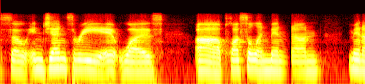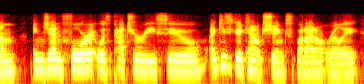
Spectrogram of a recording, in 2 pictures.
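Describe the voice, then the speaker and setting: Young woman guest on a podcast, lowish voice, sarcastic, loves giving her friend a hard time. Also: fairly bright tone. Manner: teasing and sarcastic, playfully grumbling. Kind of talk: casual chat.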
